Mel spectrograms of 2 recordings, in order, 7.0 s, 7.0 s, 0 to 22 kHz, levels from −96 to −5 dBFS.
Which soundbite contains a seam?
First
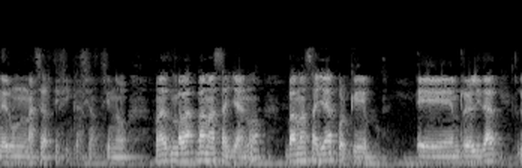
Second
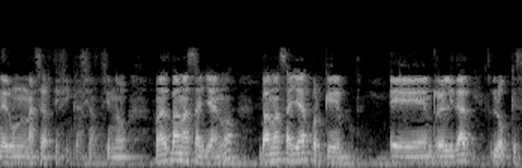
second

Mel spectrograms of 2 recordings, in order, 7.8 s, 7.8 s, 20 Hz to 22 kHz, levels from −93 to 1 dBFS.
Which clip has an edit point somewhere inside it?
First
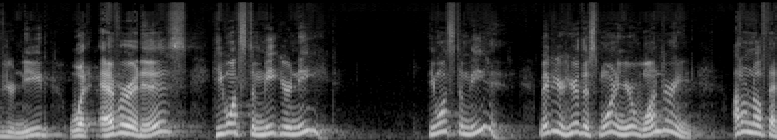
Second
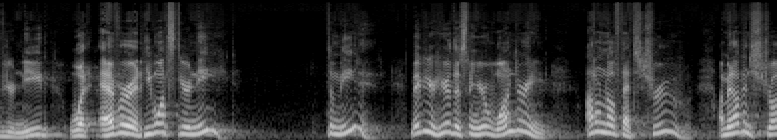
second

